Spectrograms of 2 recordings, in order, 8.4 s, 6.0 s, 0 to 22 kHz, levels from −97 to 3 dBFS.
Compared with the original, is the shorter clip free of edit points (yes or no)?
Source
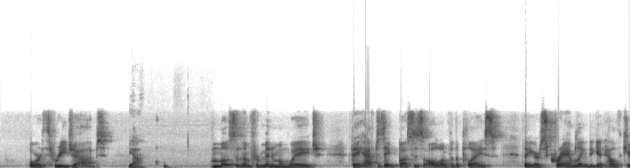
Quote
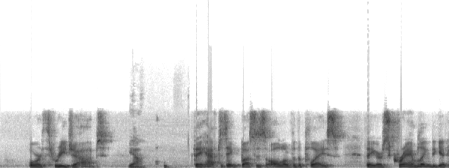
no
